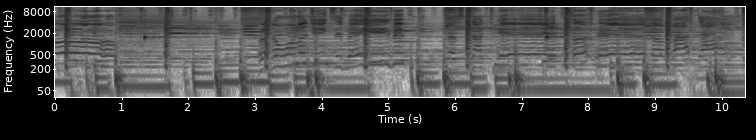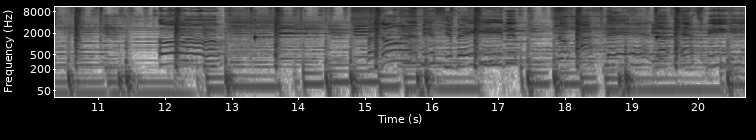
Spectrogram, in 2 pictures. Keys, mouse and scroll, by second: 1.7 click, 2.7 Up, 5.9 Down, 6.8 u, 7.8-10.6 drag, 12.0 click, 12.2 F9, 12.7 click, 13.5 alt+click, 14.0-15.2 typing, 15.5 Down, 16.0 Return, 17.2 click, 17.4 space, 19.8 click, 20.2 space.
